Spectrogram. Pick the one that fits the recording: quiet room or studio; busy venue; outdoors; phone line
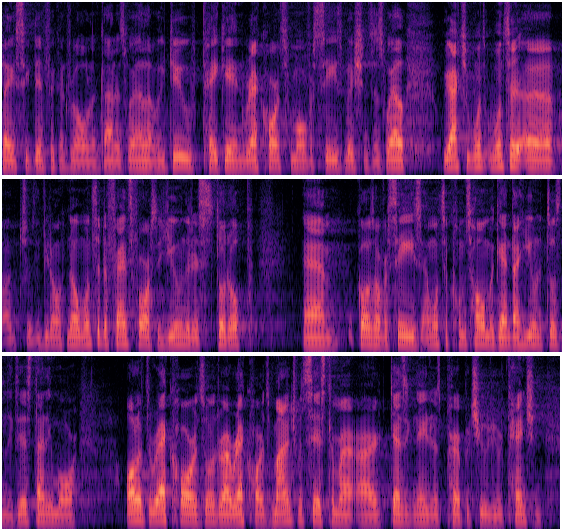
busy venue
